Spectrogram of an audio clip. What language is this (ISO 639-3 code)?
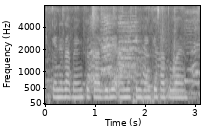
hin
